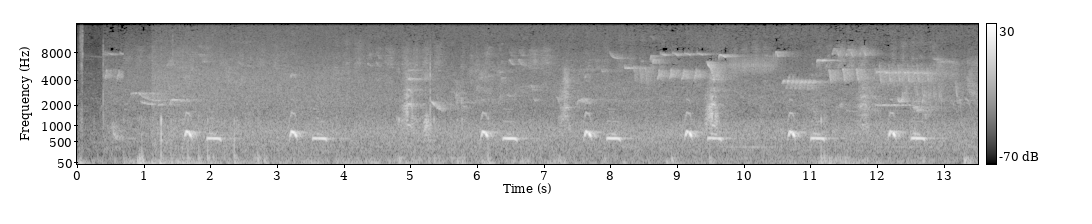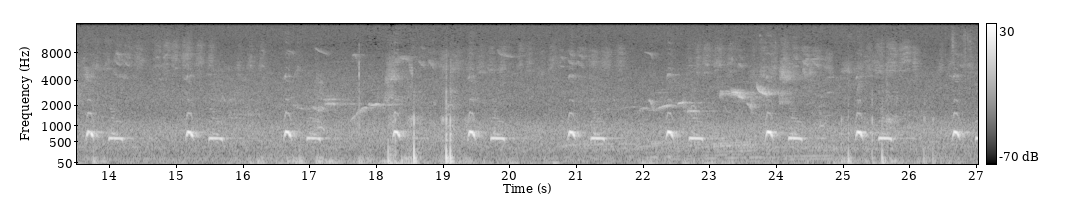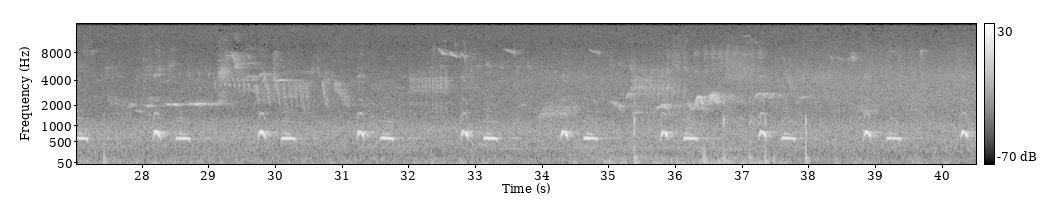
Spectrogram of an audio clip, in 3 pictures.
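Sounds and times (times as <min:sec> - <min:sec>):
hissy outdoor background: 0:00.0 - 0:40.5
common cuckoo calling in flight: 0:00.4 - 0:02.5, 0:03.2 - 0:04.0, 0:04.8 - 0:10.0, 0:10.6 - 0:14.4, 0:15.1 - 0:20.2, 0:20.8 - 0:39.7, 0:40.3 - 0:40.5.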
